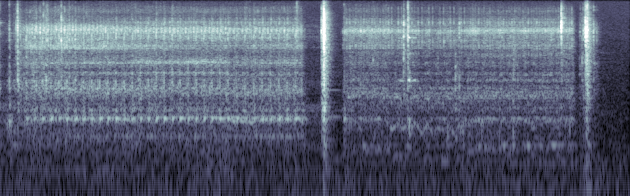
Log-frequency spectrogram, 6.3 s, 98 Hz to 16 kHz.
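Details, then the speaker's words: Sony Betamax SL-T30ME, roughly 40 years old, after repair of a spindle gear: quiet motor whir with a couple of sharp clicks a few seconds apart; normal clicking of the mechanism during play and eject. "so that's a clicking noise you hear on these machines"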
